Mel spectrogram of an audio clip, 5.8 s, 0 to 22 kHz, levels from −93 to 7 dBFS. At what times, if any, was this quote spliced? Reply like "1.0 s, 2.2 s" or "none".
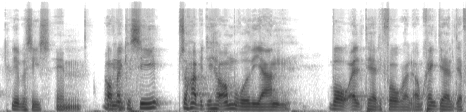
none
